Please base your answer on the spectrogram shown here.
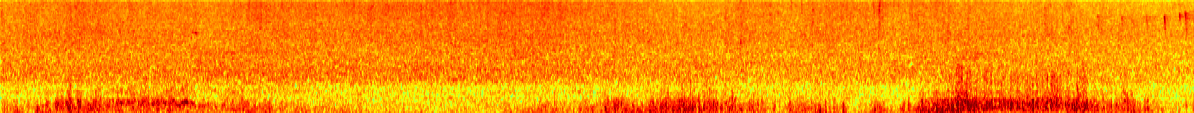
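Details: Rolling thunder and steady rain, with no animal voices heard.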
